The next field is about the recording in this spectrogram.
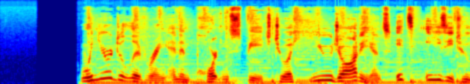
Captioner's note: voiceover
